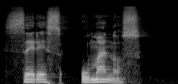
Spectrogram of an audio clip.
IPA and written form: 'se.ɾes u'ma.nos (seres humanos)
